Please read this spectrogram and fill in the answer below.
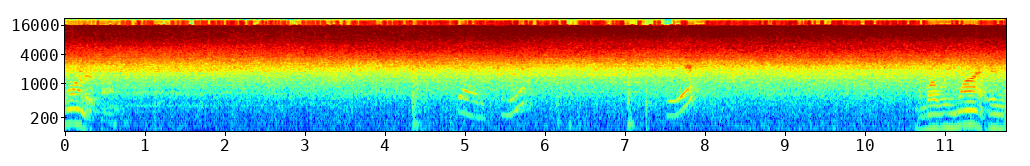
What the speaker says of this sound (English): Now, we fried the oysters.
